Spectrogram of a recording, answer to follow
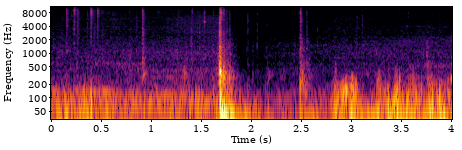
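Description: A few light clicks, then a sharp knock a little before halfway and a second knock shortly after, with some softer thuds, over a low rumble.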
